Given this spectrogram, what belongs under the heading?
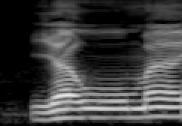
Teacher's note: bunyi dia lin dan mulut kita kena muncung sikit.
